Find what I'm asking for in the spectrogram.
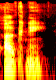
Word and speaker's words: Agni: They say that the short A, so the A that's in Agni but not in Kali, is pronounced like the vowel in the word but. So basically, it's like a almost like a schwa.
